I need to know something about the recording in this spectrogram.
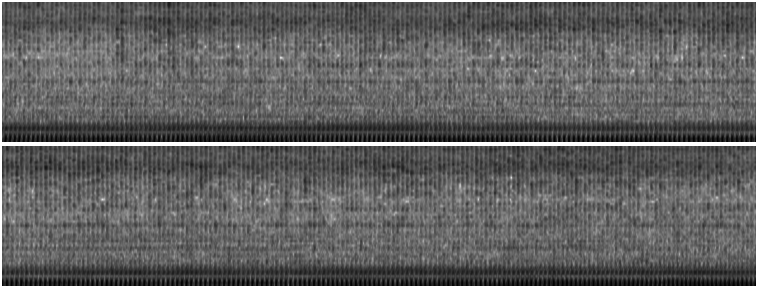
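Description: A boat engine drones loudly and steadily.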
